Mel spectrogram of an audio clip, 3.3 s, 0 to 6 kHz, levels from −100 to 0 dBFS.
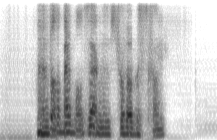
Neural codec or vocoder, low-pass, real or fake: codec, 16 kHz, 0.5 kbps, FreqCodec, smaller model; 5.4 kHz; fake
